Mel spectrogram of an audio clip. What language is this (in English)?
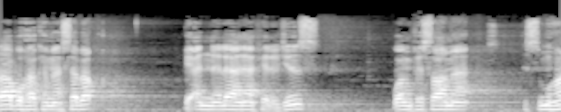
Arabic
